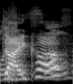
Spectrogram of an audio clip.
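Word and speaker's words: Diekhoff: But it's spelled D-I-E-K-H-O-F. – It doesn't matter. You know he got bullied. – Dykoff? – So it's probably Dykoff. Oh, that's Dykoff.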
